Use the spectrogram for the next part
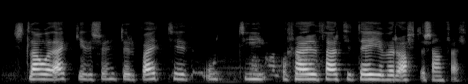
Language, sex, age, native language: Icelandic, female, 40-49, Icelandic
